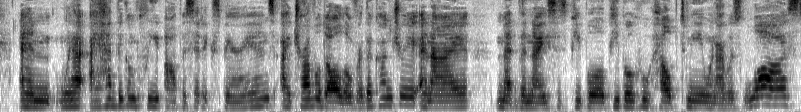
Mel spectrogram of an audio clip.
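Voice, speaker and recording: In an American accent, a woman talks at a fairly quick pace with hardly any pauses, a fairly low pitch and fairly even intonation. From Michigan, US. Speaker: American expat in France. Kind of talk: casual chat. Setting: in person, group sit-down.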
